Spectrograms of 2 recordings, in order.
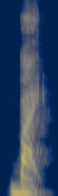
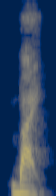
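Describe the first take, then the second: The two takes are said the same way.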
